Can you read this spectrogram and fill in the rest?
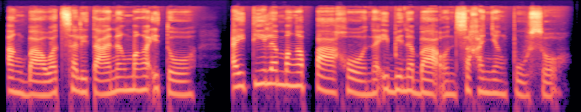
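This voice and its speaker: A woman's voice: fairly low pitch, animated, moderate pace, darkish tone, dry recording, studio quality. A woman narrating a scripted audio drama in a dramatic storytelling style.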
